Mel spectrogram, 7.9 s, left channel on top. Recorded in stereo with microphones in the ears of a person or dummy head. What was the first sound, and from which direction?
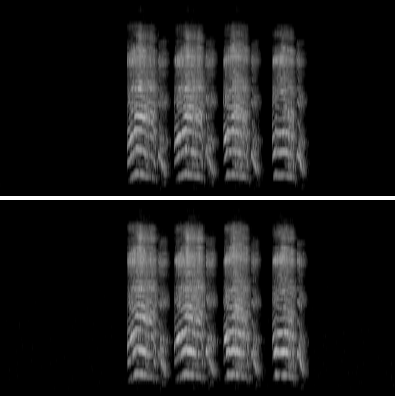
A baby crying, 70° left (ahead or behind).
